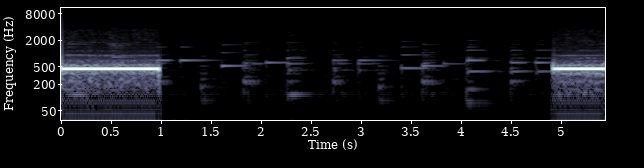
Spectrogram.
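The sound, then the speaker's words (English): A telephone ringback tone drones for about a second on an outgoing call to Bangladesh, then a quick run of short electronic beeps at shifting pitches plays before the steady ringing tone returns. No one speaks. “It just stopped ringing. Oh, we're gonna ring again.”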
